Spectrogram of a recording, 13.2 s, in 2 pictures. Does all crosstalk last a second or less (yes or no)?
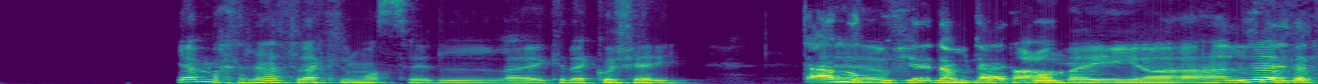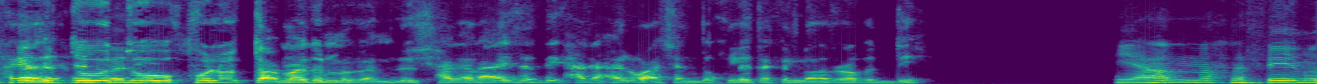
no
